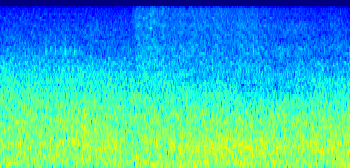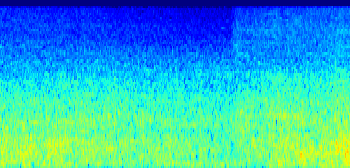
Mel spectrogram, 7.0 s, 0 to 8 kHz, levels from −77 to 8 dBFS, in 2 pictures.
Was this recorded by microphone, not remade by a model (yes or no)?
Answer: no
